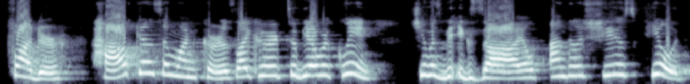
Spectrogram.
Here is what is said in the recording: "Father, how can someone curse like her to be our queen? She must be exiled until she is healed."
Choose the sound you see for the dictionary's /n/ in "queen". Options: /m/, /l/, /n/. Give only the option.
/n/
